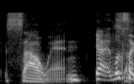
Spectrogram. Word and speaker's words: Samhain: the way you pronounce it does not sound like what it looks like at all."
